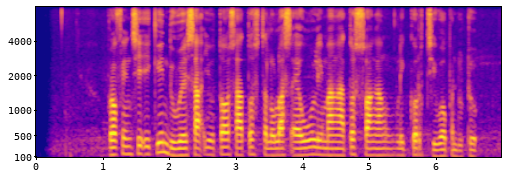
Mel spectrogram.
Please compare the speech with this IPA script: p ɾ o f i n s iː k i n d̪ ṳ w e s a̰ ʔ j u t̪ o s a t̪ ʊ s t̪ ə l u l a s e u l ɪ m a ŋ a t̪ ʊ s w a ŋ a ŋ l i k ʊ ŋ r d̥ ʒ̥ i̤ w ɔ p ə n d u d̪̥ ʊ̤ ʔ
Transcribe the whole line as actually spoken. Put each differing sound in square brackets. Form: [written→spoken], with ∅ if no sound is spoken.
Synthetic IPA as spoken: p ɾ o f i n s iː k i n d̪ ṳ w e s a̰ ʔ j u t̪ [o→ɔ] s a t̪ ʊ s t̪ ə l u l a s e u l [ɪ→i] m a ŋ a t̪ ʊ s w a ŋ a ŋ l i k ʊ [ŋ→∅] r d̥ ʒ̥ i̤ w ɔ p ə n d u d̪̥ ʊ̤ ʔ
